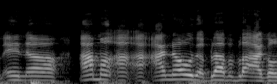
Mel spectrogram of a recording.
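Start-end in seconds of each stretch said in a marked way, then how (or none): none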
